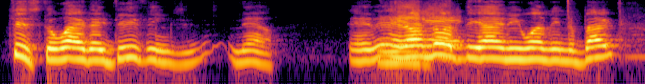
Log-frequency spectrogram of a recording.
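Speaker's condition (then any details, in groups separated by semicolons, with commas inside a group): Cerebral palsy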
